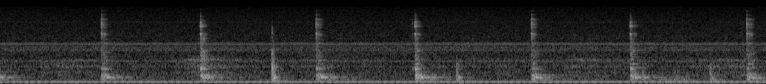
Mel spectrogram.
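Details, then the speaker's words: Comtoise clock rehung in its case with weights and pendulum after workbench repair: crisp ticks about once a second, tick and tock nearly evenly spaced while being set for a regular beat; clock in beat. "On écoute le tic tac. On cale l'horloge de façon à obtenir un tic tac régulier."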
